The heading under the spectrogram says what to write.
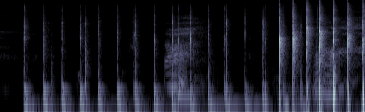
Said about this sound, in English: I just clapped.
